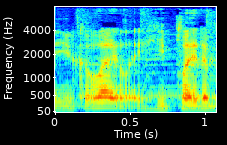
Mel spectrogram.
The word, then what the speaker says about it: ukulele: And the Hawaiian, the indigenous name of it is ukulele. And so I know enough from singing Hawaiian songs that if you see a U, it is pronounced oo.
